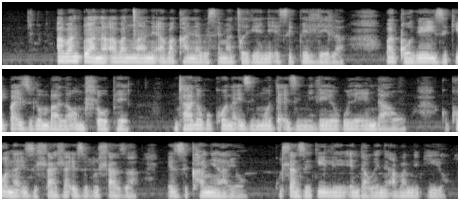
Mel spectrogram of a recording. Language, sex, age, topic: North Ndebele, female, 25-35, health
